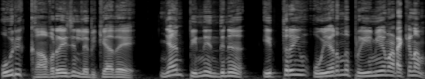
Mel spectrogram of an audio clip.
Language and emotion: Malayalam, angry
